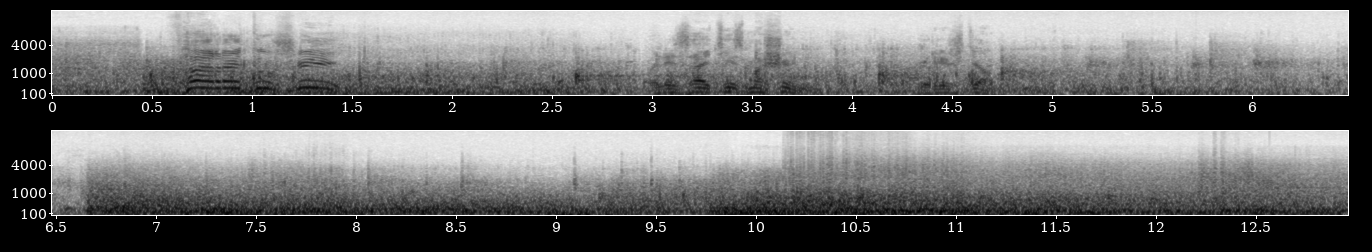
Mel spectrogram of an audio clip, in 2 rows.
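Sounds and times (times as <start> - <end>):
explosions during an air raid: 0.0 - 12.9
speech: 0.7 - 1.6, 3.0 - 4.8.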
